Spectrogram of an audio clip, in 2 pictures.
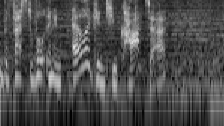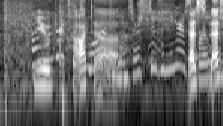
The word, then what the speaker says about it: yukata: She's attending the festival in an elegant yukata. Yukata. That's how you pronounce it, yeah.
